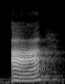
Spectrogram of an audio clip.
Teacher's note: you start with an open mouth because it's at you know the bottom of the chart that means that the jaw is at its most open position ah the tongue is in the front a and then you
